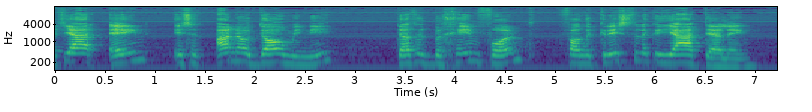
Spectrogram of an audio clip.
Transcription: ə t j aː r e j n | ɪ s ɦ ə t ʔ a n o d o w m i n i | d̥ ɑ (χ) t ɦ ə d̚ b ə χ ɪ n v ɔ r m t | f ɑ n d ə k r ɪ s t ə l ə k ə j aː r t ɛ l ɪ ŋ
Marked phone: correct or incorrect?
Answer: incorrect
